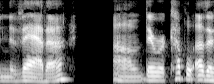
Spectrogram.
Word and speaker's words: Nevada: Like I said Nevada, and I had to change to Nevada.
